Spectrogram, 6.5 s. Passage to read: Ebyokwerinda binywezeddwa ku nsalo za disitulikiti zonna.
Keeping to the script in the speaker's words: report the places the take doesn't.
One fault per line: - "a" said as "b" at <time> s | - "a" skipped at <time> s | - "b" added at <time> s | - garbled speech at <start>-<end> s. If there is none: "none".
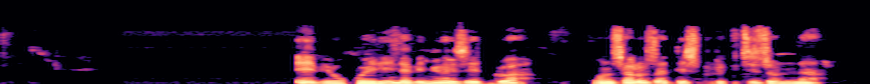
none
